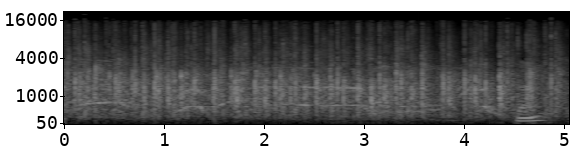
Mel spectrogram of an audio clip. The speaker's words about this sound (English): What did we just do, Larry? Did we just clap for Larry?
